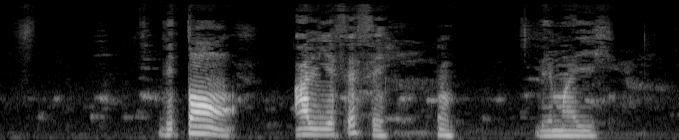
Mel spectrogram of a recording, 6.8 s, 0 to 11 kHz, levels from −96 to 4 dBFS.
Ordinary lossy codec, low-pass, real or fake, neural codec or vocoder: AAC, 32 kbps; 9.9 kHz; real; none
